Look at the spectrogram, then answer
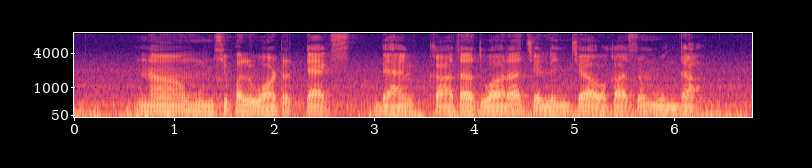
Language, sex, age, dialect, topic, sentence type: Telugu, male, 25-30, Utterandhra, banking, question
